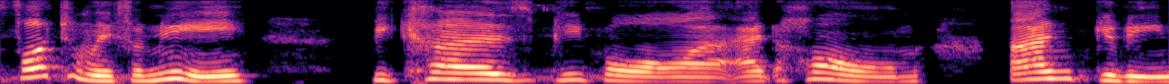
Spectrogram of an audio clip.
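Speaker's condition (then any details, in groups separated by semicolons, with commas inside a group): Cerebral palsy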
